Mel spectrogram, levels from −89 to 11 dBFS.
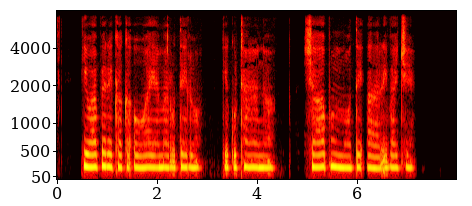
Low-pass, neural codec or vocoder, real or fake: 7.2 kHz; none; real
